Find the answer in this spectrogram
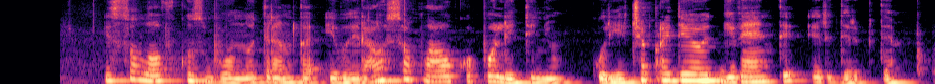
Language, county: Lithuanian, Klaipėda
